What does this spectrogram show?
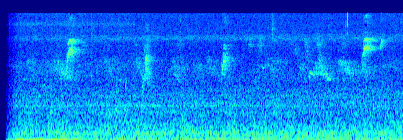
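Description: Short, high bird chirps, each falling in pitch, repeated about every second and a half over a steady hiss. A loud low rumble on the microphone fills the first second and a half.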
